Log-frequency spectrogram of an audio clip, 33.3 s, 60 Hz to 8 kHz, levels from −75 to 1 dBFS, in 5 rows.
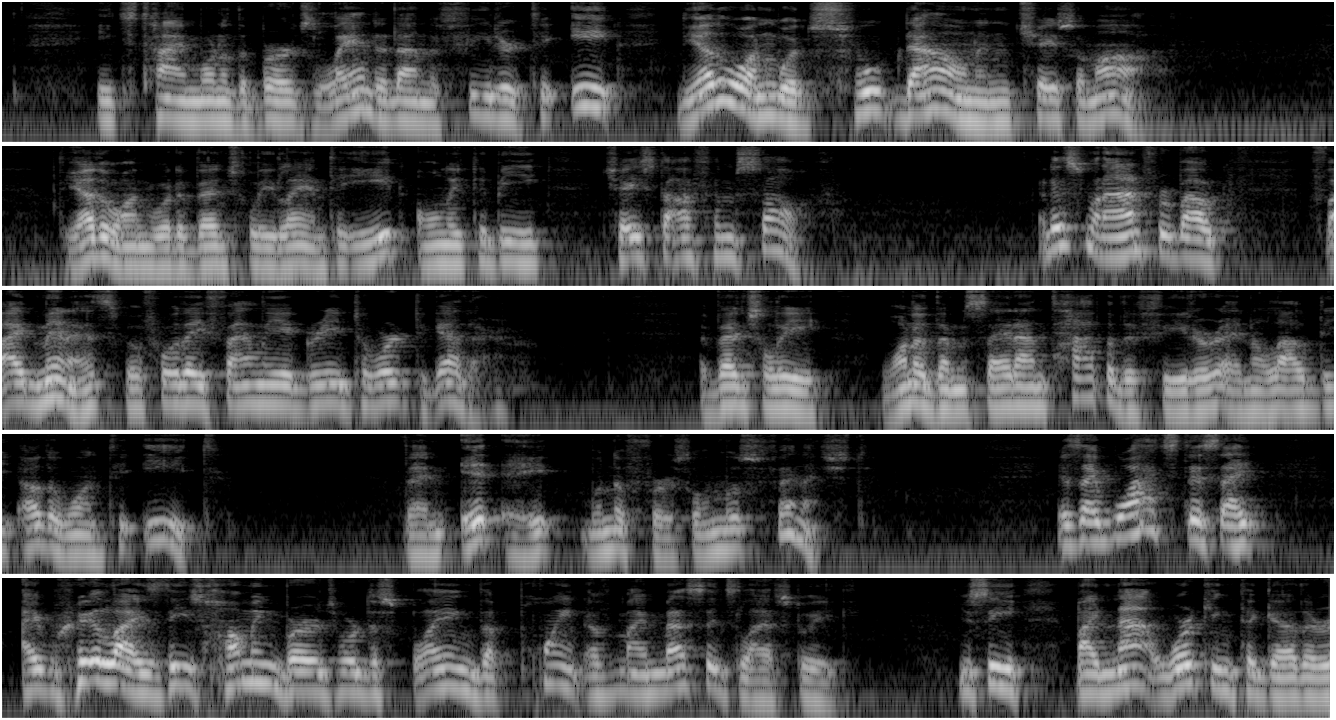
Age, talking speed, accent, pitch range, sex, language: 50-69, 180 wpm, American, 115-160 Hz, male, English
